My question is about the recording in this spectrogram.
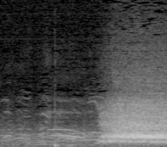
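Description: Football crowd: a few scattered shouts, then about a second and a half in a sudden loud cheer breaks out as a goal goes in.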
